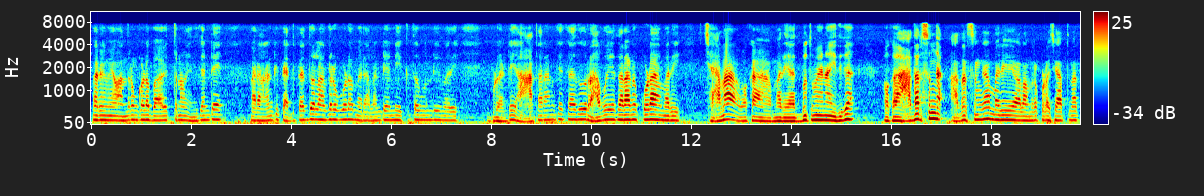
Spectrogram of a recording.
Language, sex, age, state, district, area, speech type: Telugu, male, 60+, Andhra Pradesh, West Godavari, rural, spontaneous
